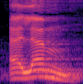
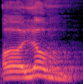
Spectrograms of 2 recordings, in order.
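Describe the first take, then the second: First: The vowel sounds plain, with a normal mouth. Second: The vowel sounds rounded, with pouted lips. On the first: The speaker calls it right. "buka mulut. Alam. Ha, begitu" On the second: The speaker calls it wrong. "Kalau muncung, alam. Muncung"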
